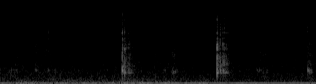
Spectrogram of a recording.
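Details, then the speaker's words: Cigman CM801 3x360 self-leveling laser level in auto-leveling mode with turrets free: sparse, light irregular ticks in a quiet room as the free laser turrets tap inside the housing; normal, turrets lock when switched off. "battito è proprio la torretta che batte all'interno perché è libera"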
